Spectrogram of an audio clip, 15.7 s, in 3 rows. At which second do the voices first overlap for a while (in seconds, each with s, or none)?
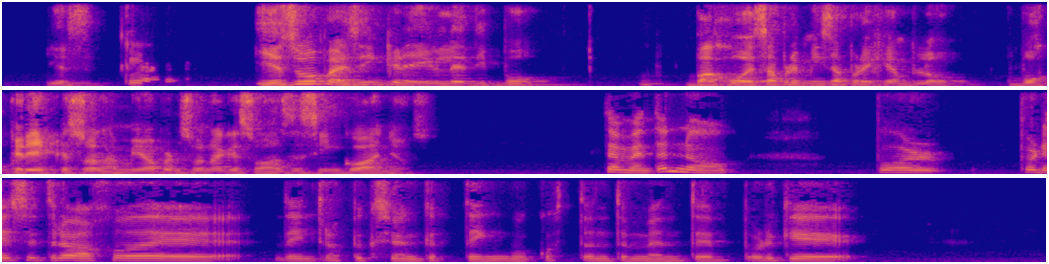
none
